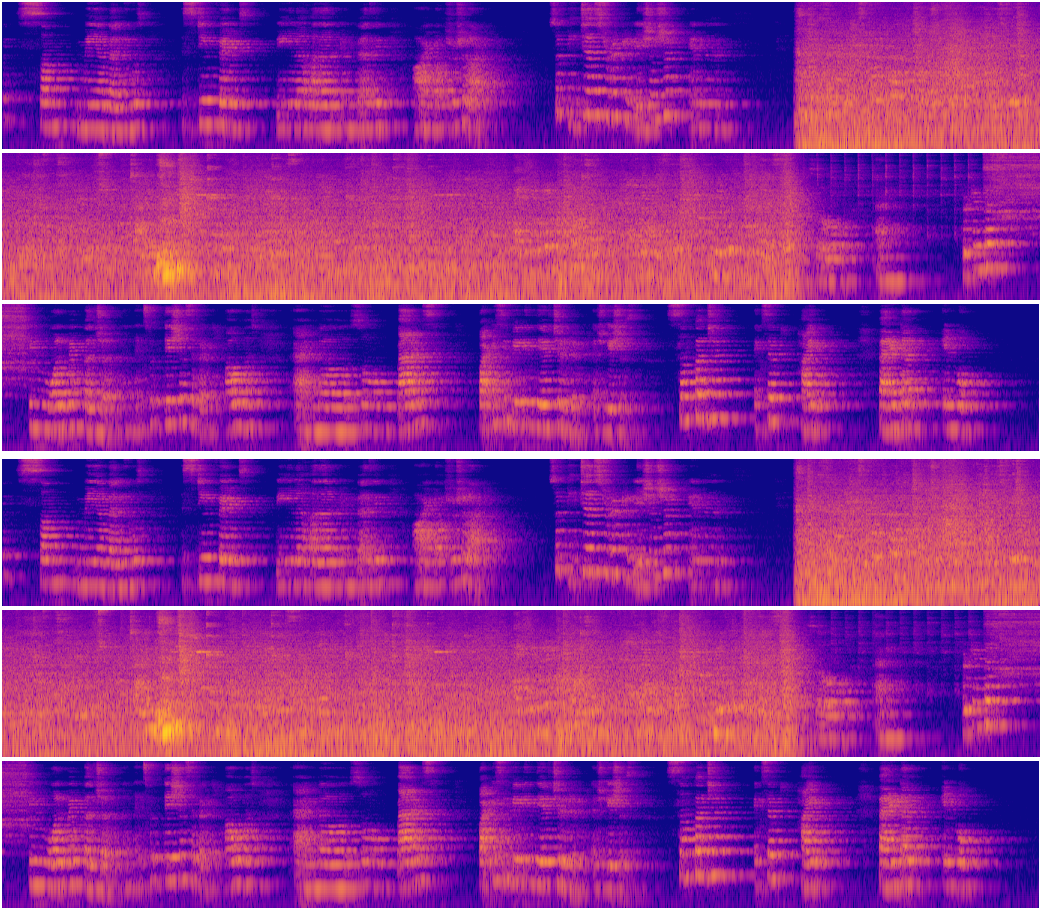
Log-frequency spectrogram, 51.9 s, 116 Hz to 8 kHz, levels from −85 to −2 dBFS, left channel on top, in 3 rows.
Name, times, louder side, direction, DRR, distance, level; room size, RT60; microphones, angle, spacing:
voice 1, 0.2-2.3 3.0-4.1 4.6-6.5 6.8-8.0 9.1-11.1 11.4-12.0 13.6-15.7 16.1-18.7 19.2-20.6 21.1-23.0 25.8-27.3 27.7-28.7 29.2-30.4 30.7-31.5 31.8-32.2 33.3-33.9 35.0-39.2 39.4-41.8 42.5-45.1 45.7-46.6 47.1-47.5 47.9-48.2 48.9-49.8 50.3-50.6, equal, 25° right, -8 dB, 0.6 m, -34 dB
sound 1, 13.2-30.4, right 1 dB, 80° right, 0.5 m, -25 dB
sound 2, 29.7-35.0, left 4 dB, 50° left, 0.4 m, -38 dB
2.2 x 2.0 x 3.0 m, 1.5 s
head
